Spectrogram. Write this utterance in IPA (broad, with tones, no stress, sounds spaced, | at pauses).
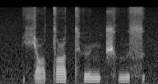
ç æ˨ tˤ i˦ tʰ ø˦ n t͡ʃʰ ɯ˦ s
